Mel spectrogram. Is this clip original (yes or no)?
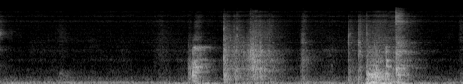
no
